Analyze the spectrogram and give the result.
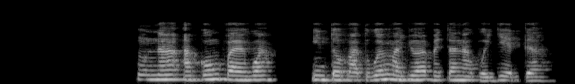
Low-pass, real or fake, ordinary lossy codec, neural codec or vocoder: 7.2 kHz; fake; AAC, 48 kbps; codec, 16 kHz, 16 kbps, FreqCodec, smaller model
